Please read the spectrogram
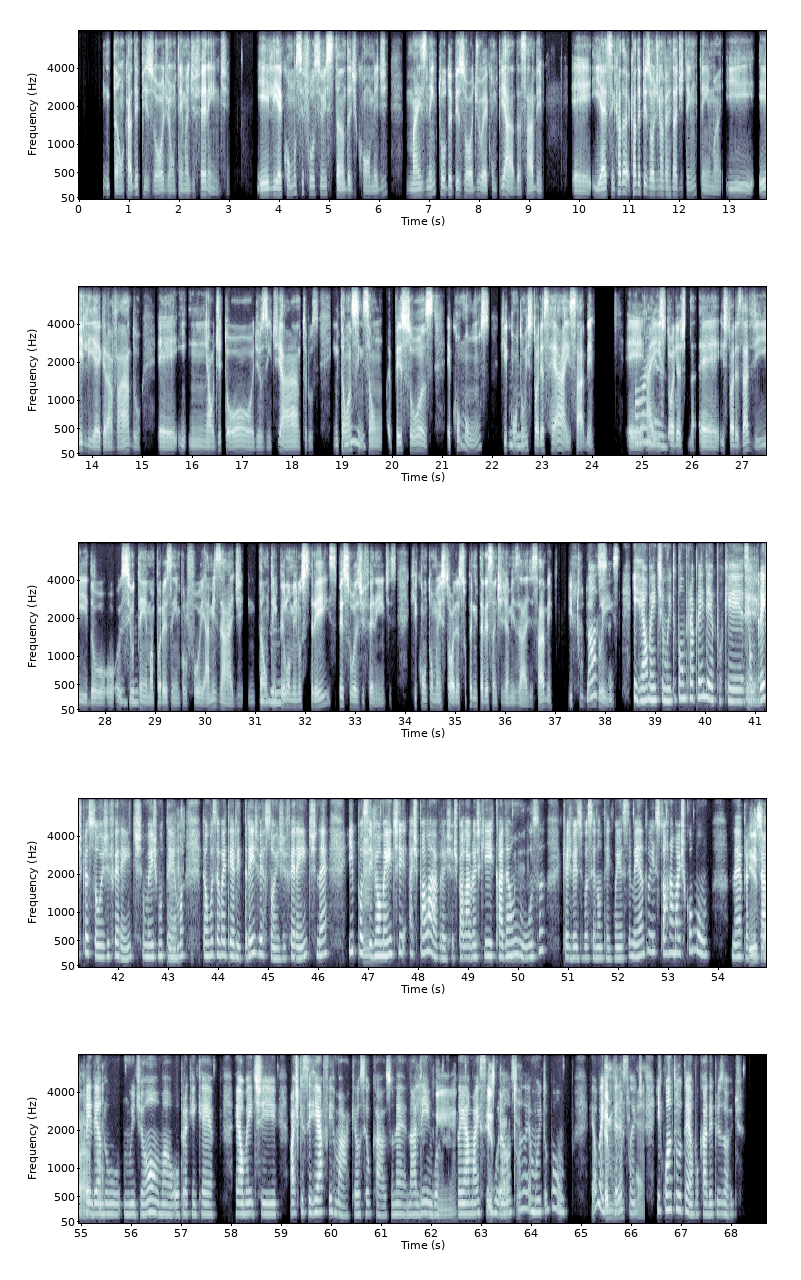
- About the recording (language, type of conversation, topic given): Portuguese, podcast, Quais hábitos ajudam você a aprender melhor todos os dias?
- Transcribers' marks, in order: none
